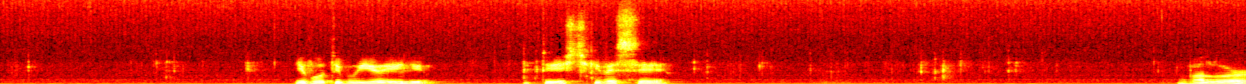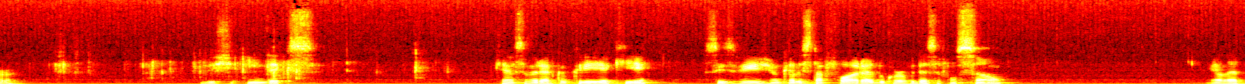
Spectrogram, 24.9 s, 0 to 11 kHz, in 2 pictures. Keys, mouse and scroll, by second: 1.3-2.2 typing, 5.2 Return, 5.8-9.3 typing, 9.9 Left, 10.2 Up, 11.0 Down, 11.4 End, 11.6 Left, 13.0-15.9 typing, 13.4 Left, 16.3 Left, 16.6 Right, 18.9 click, 21.3-22.7 drag, 22.9 click, 23.8 click.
